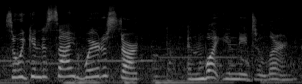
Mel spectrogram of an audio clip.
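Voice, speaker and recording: A young girl sword master for an anime game. She speaks in a high voice with brash, boastful confidence and a commanding manner, over background music. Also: animated, brisk. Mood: instructive.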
